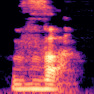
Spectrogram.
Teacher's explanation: the VV as we've already mentioned is with your top teeth on your bottom lip v. And you feel the VV vibration.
